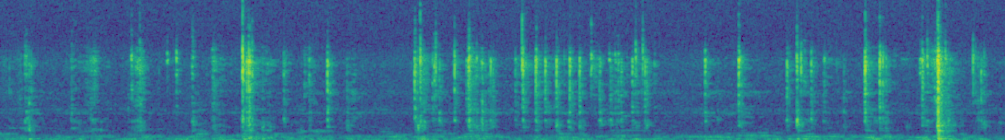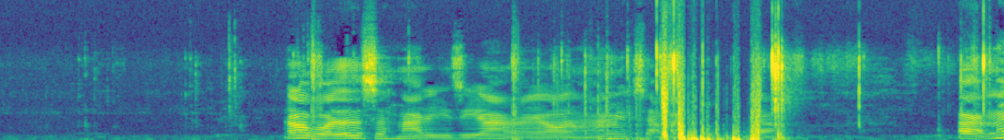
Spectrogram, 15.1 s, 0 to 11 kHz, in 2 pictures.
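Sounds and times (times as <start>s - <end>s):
plastic toy pieces clicking: 11.3s - 12.5s.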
